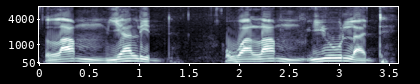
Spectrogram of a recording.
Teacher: Huruf ya ya. Sedangkan huruf ya termasuk ke dalam huruf izhar syafawi, maka dibacanya mimnya itu adalah jelas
